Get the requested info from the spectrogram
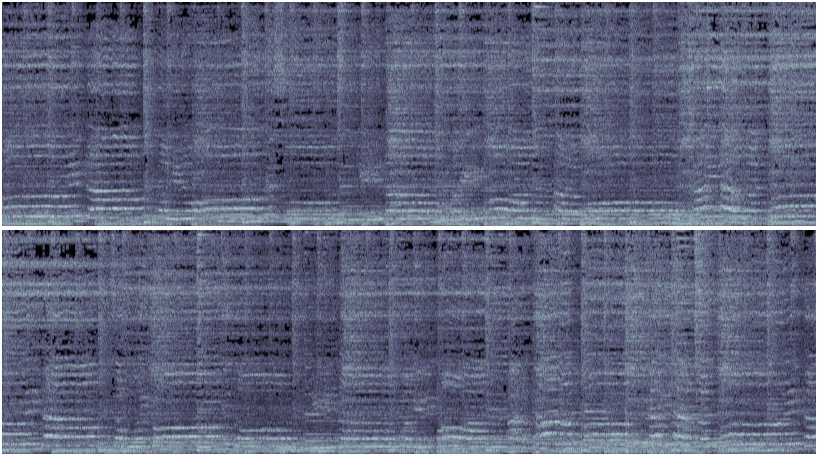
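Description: A live band rehearsing a song: several female vocalists singing together into microphones over acoustic guitar, electric bass, keyboard and drums, continuously and at a steady loud level.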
